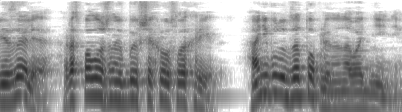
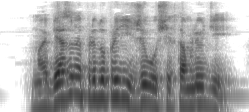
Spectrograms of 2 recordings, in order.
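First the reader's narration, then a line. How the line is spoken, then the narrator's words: Plain. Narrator (Russian): сказал Джек Тернер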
